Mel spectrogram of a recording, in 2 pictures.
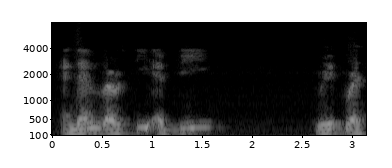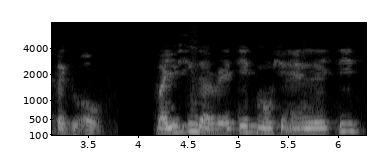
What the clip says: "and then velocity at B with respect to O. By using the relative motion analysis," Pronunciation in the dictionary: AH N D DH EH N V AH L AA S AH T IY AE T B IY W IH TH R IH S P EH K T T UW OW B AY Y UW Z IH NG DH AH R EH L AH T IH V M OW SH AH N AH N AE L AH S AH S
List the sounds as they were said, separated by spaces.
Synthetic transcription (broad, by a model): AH N D EH N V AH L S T IY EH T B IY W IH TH R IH S P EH K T T UW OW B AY Y UW S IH NG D AH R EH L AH T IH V M OW SH AH N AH N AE L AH S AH S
